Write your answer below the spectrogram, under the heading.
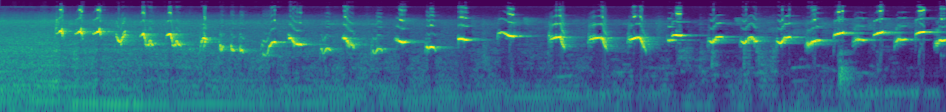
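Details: Green leafbird song used as a lure for a reply, possibly from Kalimantan: a long, fast sequence of sharp whistled and chirped notes, several per second, varying between falling sweeps and repeated bright phrases, with a low background hum.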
